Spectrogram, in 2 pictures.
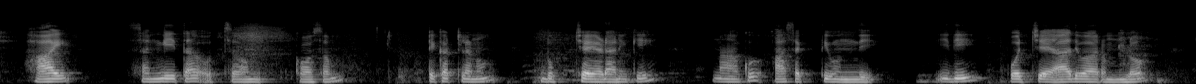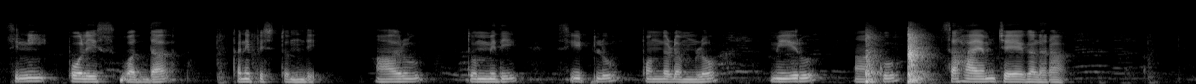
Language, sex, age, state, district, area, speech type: Telugu, male, 18-30, Andhra Pradesh, Eluru, urban, read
